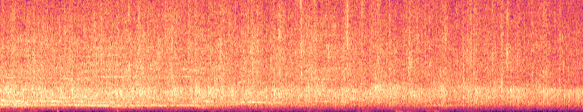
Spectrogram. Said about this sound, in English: Let's give her a cheer. Well done.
